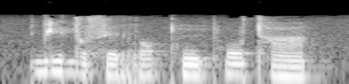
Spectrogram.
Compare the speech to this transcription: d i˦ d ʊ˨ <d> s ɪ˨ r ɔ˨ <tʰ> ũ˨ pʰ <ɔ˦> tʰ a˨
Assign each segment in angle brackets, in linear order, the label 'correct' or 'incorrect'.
incorrect: none, incorrect: kʰ, incorrect: o˦

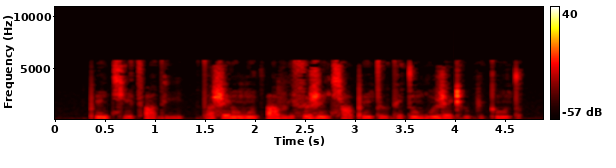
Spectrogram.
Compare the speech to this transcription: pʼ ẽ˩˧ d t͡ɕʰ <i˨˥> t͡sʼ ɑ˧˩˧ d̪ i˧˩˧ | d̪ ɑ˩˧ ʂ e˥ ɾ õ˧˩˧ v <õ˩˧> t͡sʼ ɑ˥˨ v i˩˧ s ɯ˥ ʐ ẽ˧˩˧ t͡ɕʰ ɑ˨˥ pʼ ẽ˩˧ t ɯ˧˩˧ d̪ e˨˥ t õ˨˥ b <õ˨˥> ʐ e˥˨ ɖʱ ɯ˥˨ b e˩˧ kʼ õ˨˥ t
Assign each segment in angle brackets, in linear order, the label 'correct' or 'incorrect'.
incorrect: i˥, correct, correct

